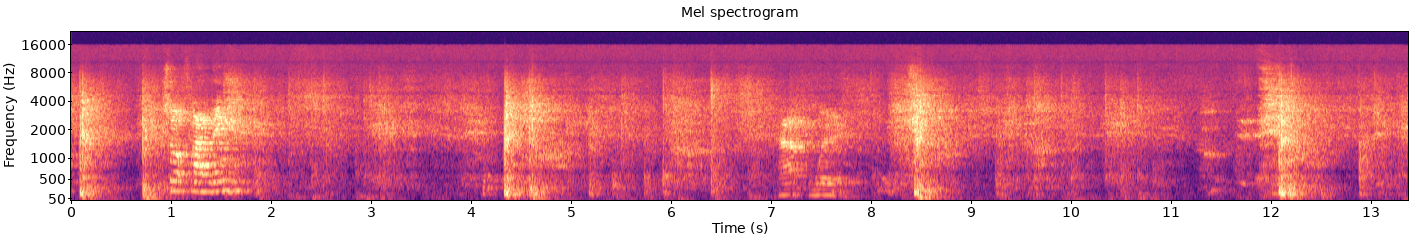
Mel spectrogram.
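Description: Feet thud on a padded floor as men jump and land.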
